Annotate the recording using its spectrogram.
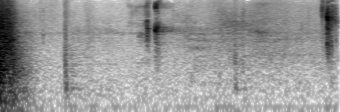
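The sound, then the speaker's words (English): A house door is closed with a broad thud at the start, followed by a few faint clicks and soft knocks scattered through an otherwise quiet stretch, with no voices. “Garrett closes the door, then pulls Claire in for a kiss.”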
